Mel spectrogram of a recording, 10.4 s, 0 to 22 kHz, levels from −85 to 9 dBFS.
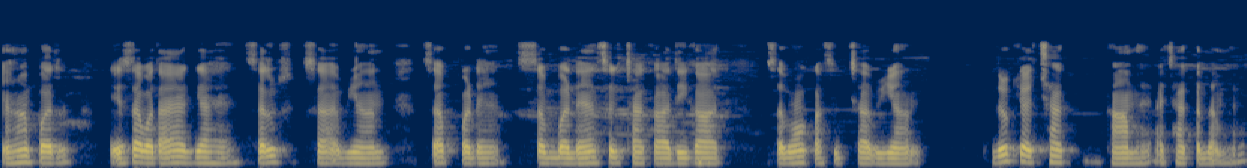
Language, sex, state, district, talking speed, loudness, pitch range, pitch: Hindi, male, Bihar, Supaul, 165 wpm, -17 LUFS, 125-140 Hz, 130 Hz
